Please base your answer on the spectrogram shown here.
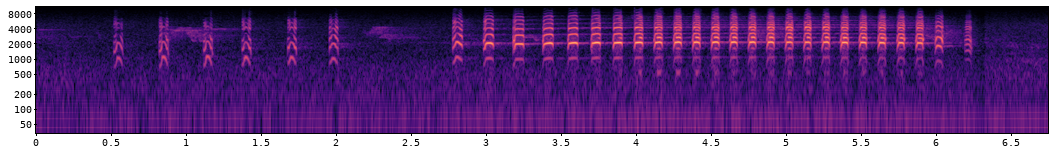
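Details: Woodpecker calling: a few spaced harsh notes, then a fast, even run of about twenty loud, ringing notes at roughly four per second, rising slightly in strength before stopping abruptly; quiet background.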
